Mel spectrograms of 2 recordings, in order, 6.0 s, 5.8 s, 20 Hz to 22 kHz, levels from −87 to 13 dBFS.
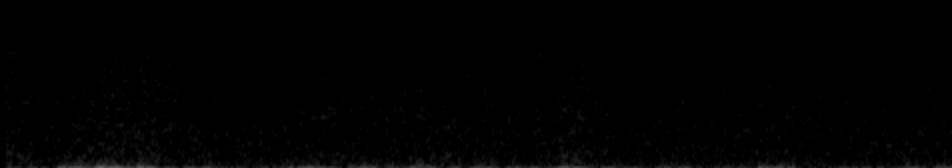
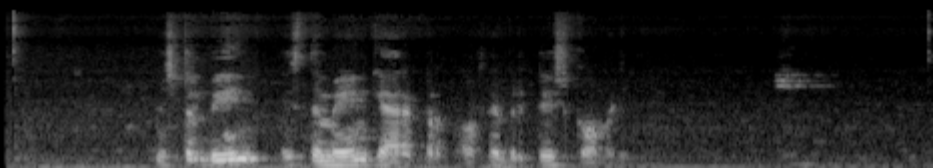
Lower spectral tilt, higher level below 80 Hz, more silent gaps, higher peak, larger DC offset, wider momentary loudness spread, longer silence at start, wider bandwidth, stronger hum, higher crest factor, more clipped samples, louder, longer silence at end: second, -2 dB/octave vs -7 dB/octave; second, -74 dBFS vs -48 dBFS; neither; second, -42 dBFS vs -2 dBFS; neither; second, 3 LU vs 25 LU; second, 0 s vs 0.25 s; about the same, 16.5 kHz vs 16.5 kHz; neither; about the same, 18 dB vs 18 dB; neither; second, -69 LUFS vs -19 LUFS; second, 0 s vs 0.9 s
